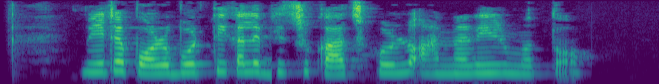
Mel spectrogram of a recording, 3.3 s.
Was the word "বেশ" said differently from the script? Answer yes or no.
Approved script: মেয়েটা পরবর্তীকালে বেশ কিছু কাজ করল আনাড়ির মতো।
yes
